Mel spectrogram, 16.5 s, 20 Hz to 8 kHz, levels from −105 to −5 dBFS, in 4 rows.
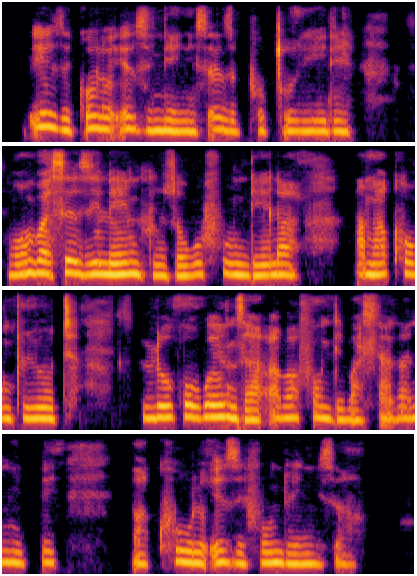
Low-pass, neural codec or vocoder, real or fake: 7.2 kHz; codec, 16 kHz, 2 kbps, FreqCodec, larger model; fake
